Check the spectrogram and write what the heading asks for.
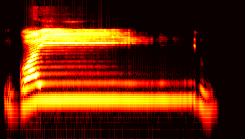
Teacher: গয়িন অক্ষরটি 3 আলিফ টান দিয়ে পড়তে হয়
